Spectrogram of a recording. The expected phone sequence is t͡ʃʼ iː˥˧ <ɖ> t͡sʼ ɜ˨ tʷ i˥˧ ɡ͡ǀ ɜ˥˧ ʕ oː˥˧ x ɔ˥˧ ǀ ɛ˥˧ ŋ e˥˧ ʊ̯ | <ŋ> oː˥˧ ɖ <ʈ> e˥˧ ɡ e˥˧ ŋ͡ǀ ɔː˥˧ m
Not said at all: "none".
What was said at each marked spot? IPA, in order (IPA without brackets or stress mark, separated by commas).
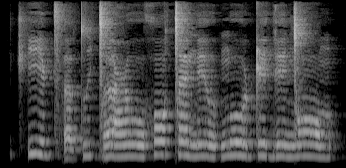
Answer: ɖ, ŋ, ʈ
